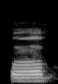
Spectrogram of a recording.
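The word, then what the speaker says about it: ق: এটা যেমন শুরুতে একদম গোড়া দিয়ে আপনার কফ উচ্চারণ হচ্ছে, এটা সামনের দিকে কিছুটাই এসে কাফ।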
